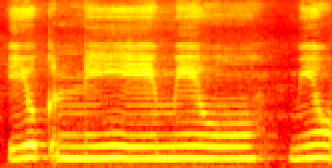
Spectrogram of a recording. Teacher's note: Cara bacanya samar sambil berdengung. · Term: ikhfa ausat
